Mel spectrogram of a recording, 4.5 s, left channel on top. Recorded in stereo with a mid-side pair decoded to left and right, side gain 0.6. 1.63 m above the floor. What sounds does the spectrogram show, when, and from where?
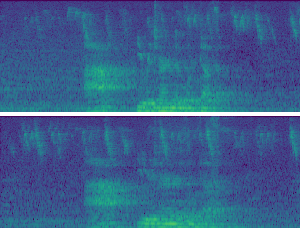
1.2 s a man speaking: 45° left, 9 m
